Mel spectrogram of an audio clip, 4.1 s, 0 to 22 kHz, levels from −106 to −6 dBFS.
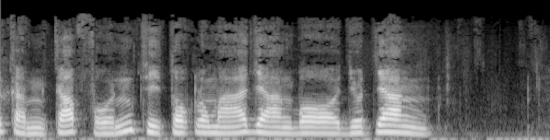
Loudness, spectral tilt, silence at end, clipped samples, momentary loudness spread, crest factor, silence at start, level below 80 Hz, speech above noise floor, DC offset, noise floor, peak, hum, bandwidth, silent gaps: -20 LUFS; -7 dB/octave; 0.05 s; under 0.1%; 6 LU; 18 dB; 0 s; -56 dBFS; 28 dB; under 0.1%; -48 dBFS; -2 dBFS; none; 15 kHz; none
